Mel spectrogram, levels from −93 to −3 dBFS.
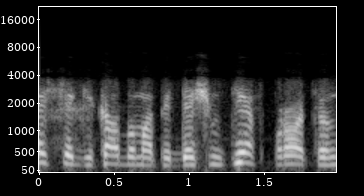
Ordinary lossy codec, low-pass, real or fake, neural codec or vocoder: MP3, 64 kbps; 7.2 kHz; real; none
